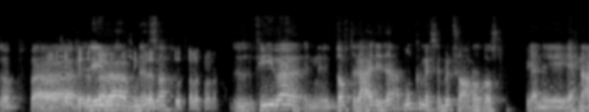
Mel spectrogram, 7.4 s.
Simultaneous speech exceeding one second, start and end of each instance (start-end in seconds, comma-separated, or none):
0.6-2.3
